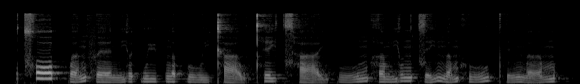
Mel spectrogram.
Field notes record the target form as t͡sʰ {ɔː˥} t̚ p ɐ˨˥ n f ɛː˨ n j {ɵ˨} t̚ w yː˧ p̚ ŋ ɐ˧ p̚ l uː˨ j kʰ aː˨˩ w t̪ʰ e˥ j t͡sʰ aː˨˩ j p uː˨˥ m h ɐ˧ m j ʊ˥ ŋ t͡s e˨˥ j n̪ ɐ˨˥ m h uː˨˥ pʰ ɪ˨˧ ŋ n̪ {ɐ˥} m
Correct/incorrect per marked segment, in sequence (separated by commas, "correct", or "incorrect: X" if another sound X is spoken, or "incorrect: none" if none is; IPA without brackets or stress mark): correct, incorrect: ɵ˧, incorrect: ɐ˨˥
